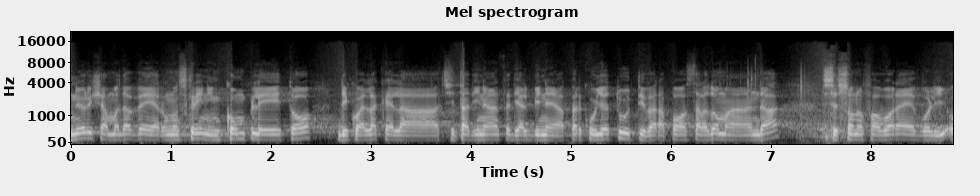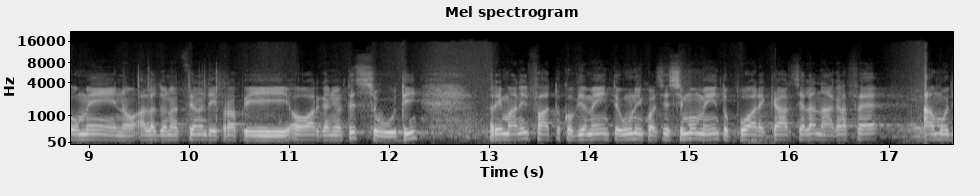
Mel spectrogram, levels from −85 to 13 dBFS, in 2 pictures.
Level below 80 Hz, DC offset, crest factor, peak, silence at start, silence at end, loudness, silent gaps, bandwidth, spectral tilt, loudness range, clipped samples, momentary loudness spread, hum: -60 dBFS; under 0.1%; 18 dB; 0 dBFS; 0 s; 0 s; -17 LUFS; none; 15 kHz; -5 dB/octave; 1 LU; under 0.1%; 4 LU; none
